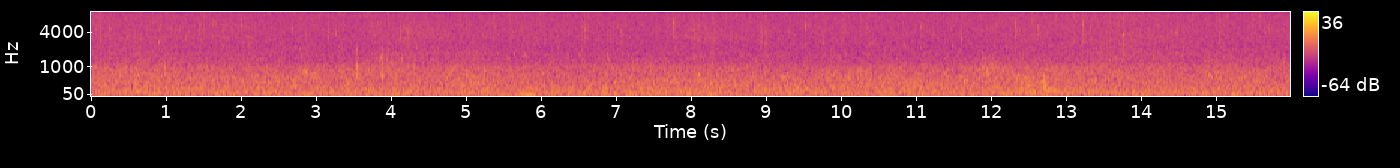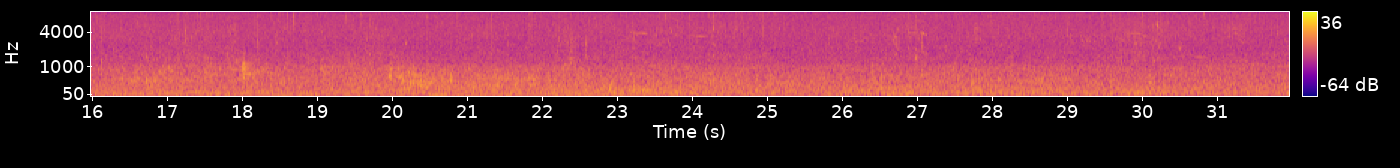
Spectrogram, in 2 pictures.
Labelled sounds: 29.8	30.1	Pacific white-sided dolphin, 3.4 to 3.9 kHz

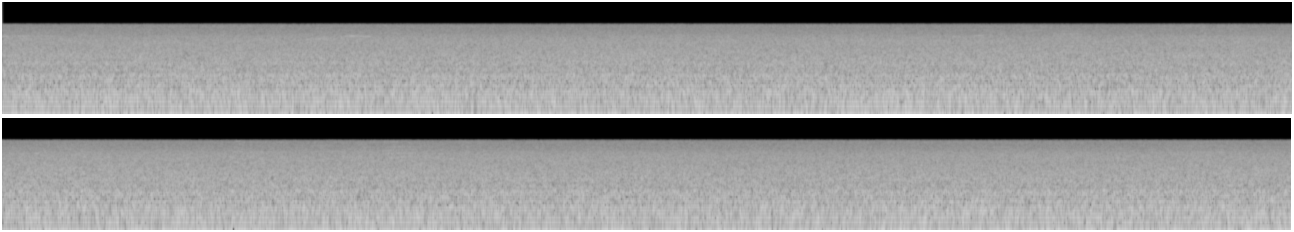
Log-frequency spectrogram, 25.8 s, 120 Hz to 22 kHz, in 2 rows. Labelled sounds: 3.4	3.7	Pacific white-sided dolphin, 4.4 to 4.5 kHz

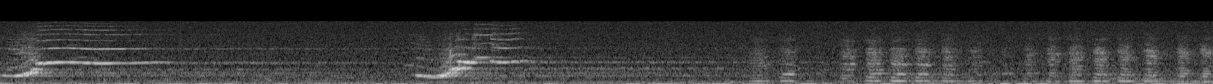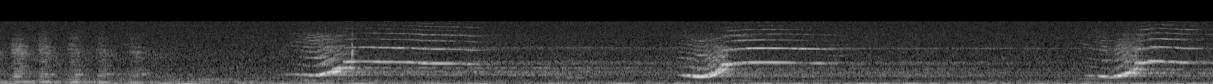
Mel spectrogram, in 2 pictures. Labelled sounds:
0.0	1.3	humpback whale, 0.80 to 7.3 kHz
4.5	5.4	humpback whale, 0.96 to 6.4 kHz
8.9	9.2	humpback whale, 0.86 to 1.0 kHz
15.0	17.0	humpback whale, 0.80 to 6.5 kHz
18.9	20.5	humpback whale, 0.80 to 5.2 kHz
23.5	24.2	humpback whale, 0.90 to 6.7 kHz

